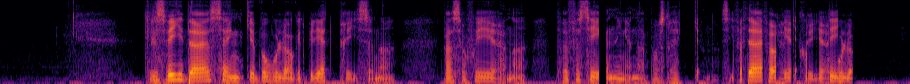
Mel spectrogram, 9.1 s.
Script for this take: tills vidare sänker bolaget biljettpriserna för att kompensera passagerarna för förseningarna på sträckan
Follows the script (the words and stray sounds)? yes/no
no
